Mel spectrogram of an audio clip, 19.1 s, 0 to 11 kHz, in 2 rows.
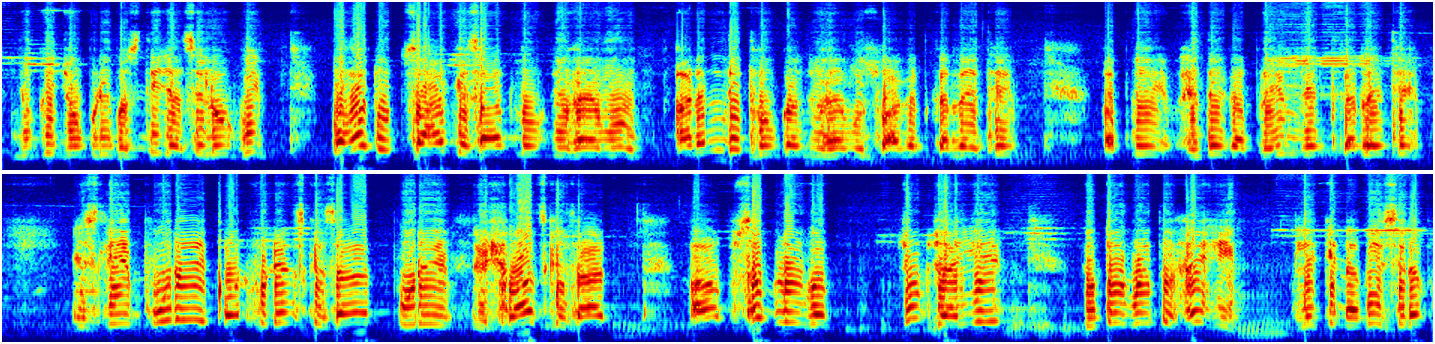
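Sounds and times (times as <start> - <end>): man giving amplified speech: 0.0 - 19.0.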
